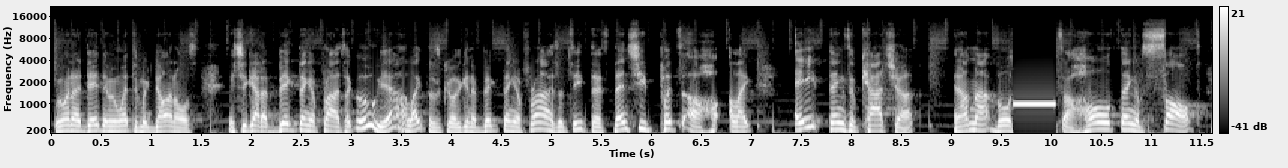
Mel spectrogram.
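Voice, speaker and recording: Man, fairly high voice, podcast co-host, casual storytelling, good-humored, self-deprecating, soft music underneath. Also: lively intonation, fairly quick. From Arlington, United States. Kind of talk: casual chat, animated storytelling.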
